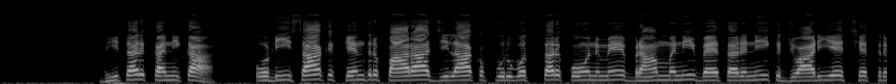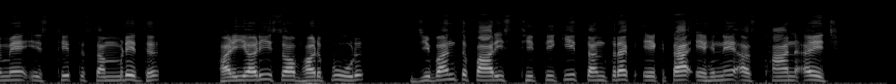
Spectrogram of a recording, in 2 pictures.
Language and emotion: Maithili, neutral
